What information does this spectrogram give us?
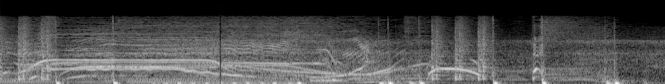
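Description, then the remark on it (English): A large crowd screams and cheers loudly, with high sustained shouts and whoops rising and sweeping over a dense roar of voices, punctuated by sharp claps or bangs throughout. “Who am I talking about? Scream!”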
